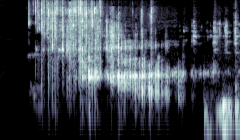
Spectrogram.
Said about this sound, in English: But uh, you know, let's uh real quick here though. We gotta pour one out.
